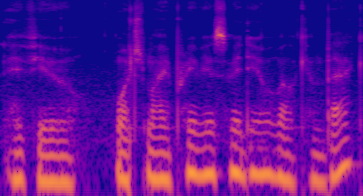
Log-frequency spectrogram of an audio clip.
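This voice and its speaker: Soft-spoken and somewhat breathy, a man talks fairly slowly in a fairly low pitch, his tone dark and mellow and his intonation fairly even. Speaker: ASMR creator. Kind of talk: voiceover recorded after filming.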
